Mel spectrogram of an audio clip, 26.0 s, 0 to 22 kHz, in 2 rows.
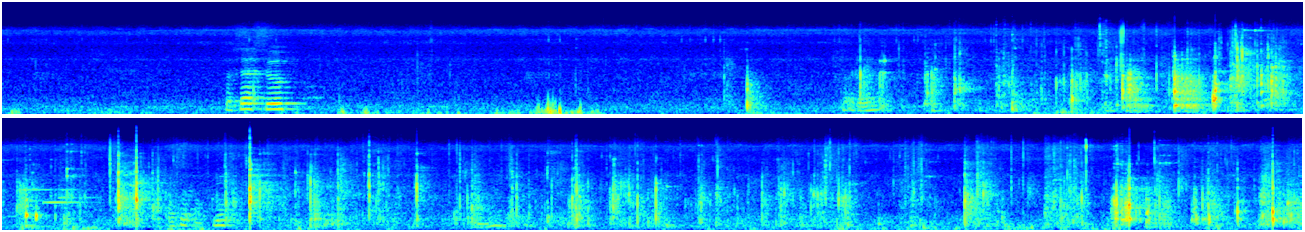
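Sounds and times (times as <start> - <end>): footsteps with clicks and knocks: 8.6 - 26.0.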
